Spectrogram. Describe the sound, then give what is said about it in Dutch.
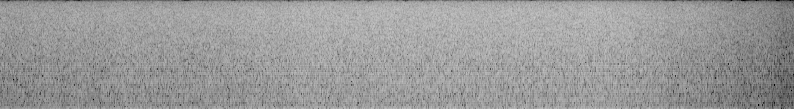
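A continuous, full rushing roar of a gust of wind, swelling gently through the middle and tapering off at the end, with no voices. “Maar dan hoor je dus een windvlaag.”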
